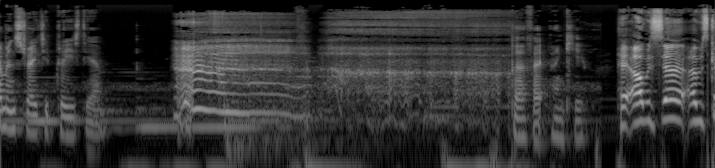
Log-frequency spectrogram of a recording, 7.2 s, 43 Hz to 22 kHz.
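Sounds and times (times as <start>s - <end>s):
speech: 0.0s - 2.4s, 5.1s - 7.1s
person imitating a heavy raspy wheezing breath: 1.7s - 5.3s.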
